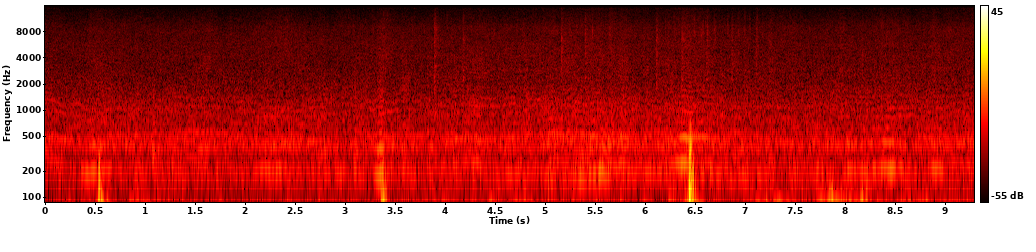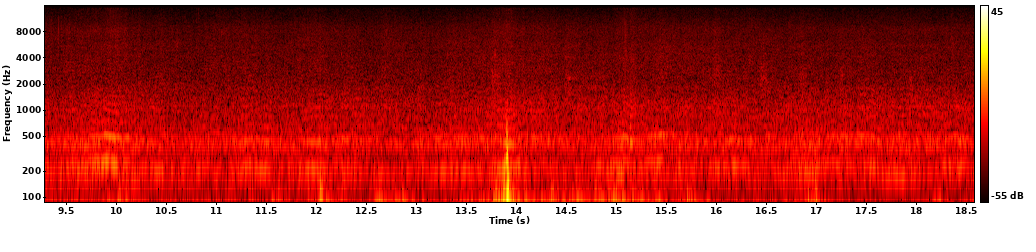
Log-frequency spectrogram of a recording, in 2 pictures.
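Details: Honeybees arriving at their hive, filmed raw on an action camera: a steady low droning hum with bands near 200 and 500, broken by brief close buzzes and faint clicks as individual bees pass.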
